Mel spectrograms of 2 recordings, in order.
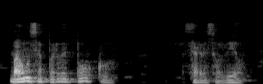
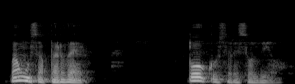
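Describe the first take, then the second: First: It is said with a pause after 'poco'. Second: It is said with a pause before 'poco'.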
